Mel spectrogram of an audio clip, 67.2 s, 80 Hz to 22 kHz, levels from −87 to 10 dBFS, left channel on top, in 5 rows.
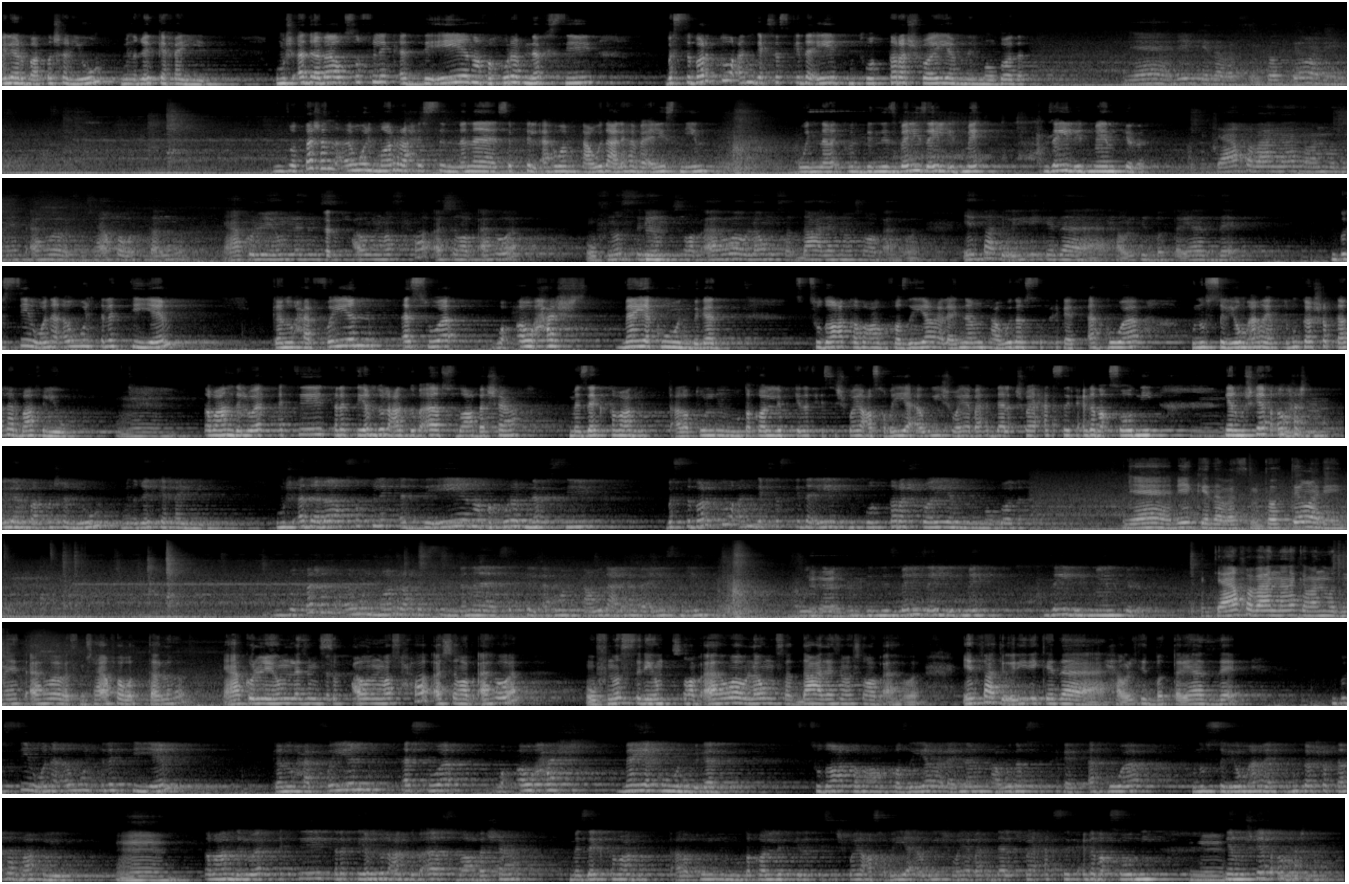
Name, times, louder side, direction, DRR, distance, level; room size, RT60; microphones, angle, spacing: voice 1, 0.0-2.2 2.7-6.0 6.6-10.3 16.2-20.5 21.4-23.4 23.6-24.9 25.3-25.4 30.1-30.2 33.3-33.6 40.2-42.1 43.1-45.0 45.3-46.2 46.5-47.7 48.5-50.6 51.0-54.6 55.8-59.0 59.5-67.1, left 5 dB, 55° left, 0.3 m, -31 dB
sound 1, 10.3-29.3, right 1 dB, 45° right, 0.7 m, -44 dB
voice 2, 11.2-13.9 21.5-22.1 25.4-28.8 29.1-32.2 32.7-39.4 54.9-55.7 65.7-66.2, right 7 dB, 85° right, 0.4 m, -33 dB
sound 2, 39.5-46.1, equal, 10° left, 1.3 m, -45 dB
14.0 x 5.6 x 6.1 m
head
